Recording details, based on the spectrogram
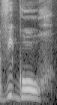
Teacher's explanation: tenho duas sílabas A última é tônica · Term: oxítona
